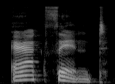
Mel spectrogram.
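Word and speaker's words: accent: উচ্চারণ শুধু কচ্ছি না এখানে একটা সি এর উচ্চারণ ক হচ্ছে আর একটা সি এর উচ্চারণ দন্তস হচ্ছে কেন হ্যাঁ একটু আগেই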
